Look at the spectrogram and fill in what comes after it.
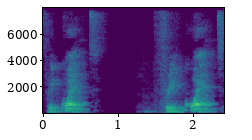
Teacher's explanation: for the verb, the stress goes to the second syllable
